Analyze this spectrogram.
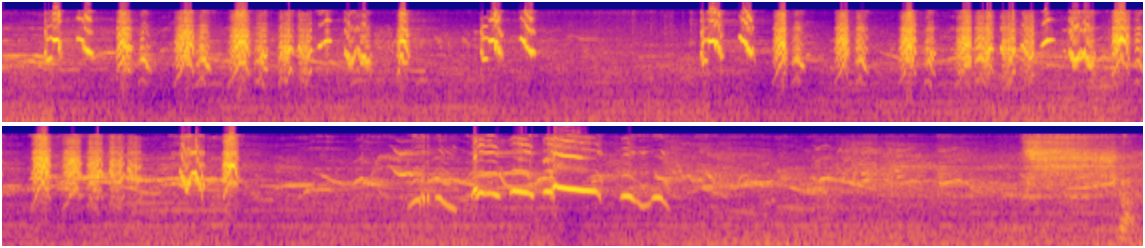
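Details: Oriental magpie-robin kept in a cage as a contest prospect, giving rapid sharp clicky bursts followed by a run of twisting whistled phrases near the end, over a steady murmur of background noise.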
